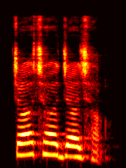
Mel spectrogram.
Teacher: छ ध्वनि का उच्चारण स्थान होगा तालव्य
